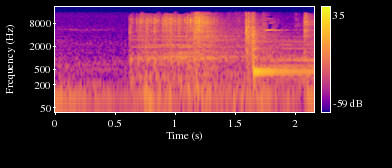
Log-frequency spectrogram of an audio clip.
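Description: Robotic marimba of a kinetic instrument playing sparsely. A short clatter of noise comes about a third of the way in, then a single mallet strike on a bar near the end, which rings on as one steady note.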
